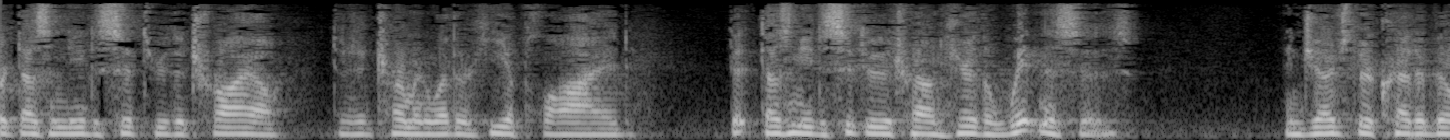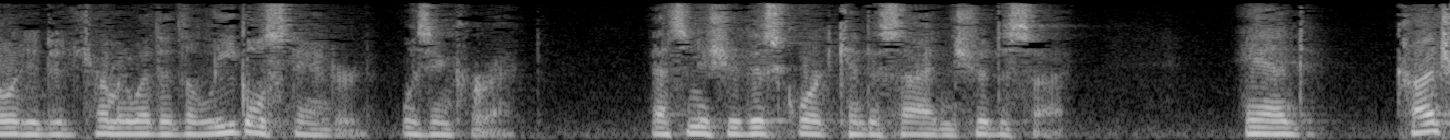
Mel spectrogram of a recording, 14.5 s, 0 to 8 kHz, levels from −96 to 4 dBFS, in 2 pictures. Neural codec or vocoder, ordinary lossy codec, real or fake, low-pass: none; MP3, 32 kbps; real; 7.2 kHz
